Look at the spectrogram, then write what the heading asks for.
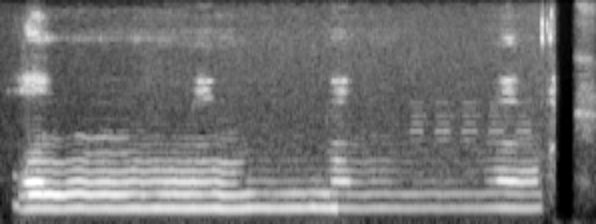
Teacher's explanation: So you're actually saying ing by opening and closing the back of your throat. · And one of them is a very simple sound. It's the NG sound closing the back of your throat.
